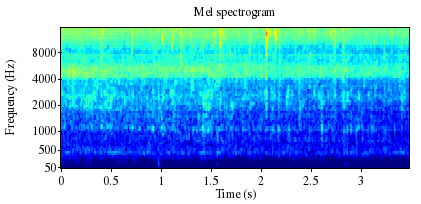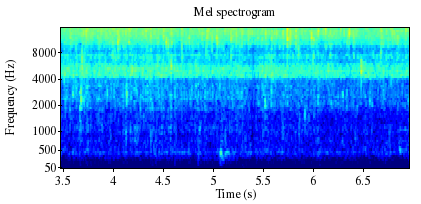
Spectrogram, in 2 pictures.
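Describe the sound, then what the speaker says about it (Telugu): Five eggs sizzle in a hot pan over golden-fried garlic, a steady close hiss of frying oil with a few faint pops and no talking. "ఇప్పుడు ఇందులో ఒక ఫైవ్ ఎగ్స్ పోసుకుంటున్నాను"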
